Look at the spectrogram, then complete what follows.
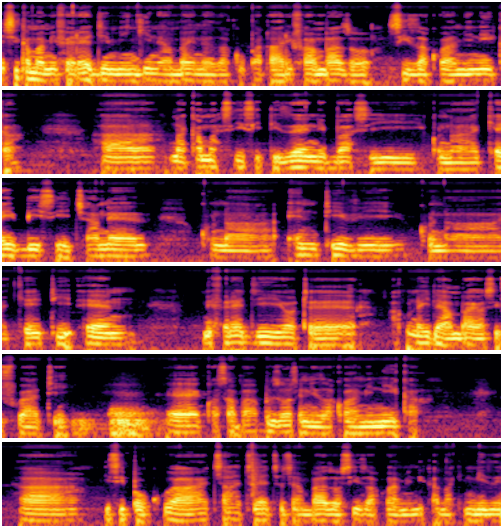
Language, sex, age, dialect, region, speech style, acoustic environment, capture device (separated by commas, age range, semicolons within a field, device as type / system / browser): Swahili, male, 18-24, Kenya - Mombasa, Kenya, nervous, people talking, mobile / Linux / Chrome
